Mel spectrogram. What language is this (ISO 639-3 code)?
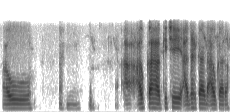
ori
